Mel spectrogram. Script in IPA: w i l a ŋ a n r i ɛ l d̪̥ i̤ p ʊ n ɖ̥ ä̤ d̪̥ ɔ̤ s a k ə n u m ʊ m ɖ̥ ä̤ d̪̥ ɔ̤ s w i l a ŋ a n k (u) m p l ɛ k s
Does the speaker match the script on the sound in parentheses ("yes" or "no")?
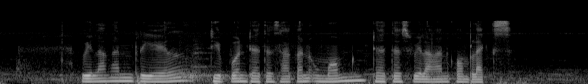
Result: no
